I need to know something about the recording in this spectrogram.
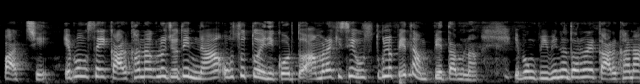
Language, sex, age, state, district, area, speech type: Bengali, female, 18-30, West Bengal, Bankura, urban, spontaneous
